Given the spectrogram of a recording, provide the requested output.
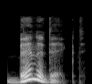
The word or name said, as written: benedict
